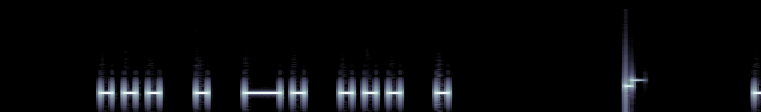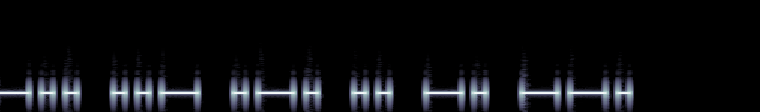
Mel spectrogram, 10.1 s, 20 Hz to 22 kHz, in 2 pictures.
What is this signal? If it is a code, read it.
Morse code, heard as a keyed tone, about 15 wpm, 700 Hz. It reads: SENSE DURING
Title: Sentences from Top 700 Words - New Word Drill - 15wpm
